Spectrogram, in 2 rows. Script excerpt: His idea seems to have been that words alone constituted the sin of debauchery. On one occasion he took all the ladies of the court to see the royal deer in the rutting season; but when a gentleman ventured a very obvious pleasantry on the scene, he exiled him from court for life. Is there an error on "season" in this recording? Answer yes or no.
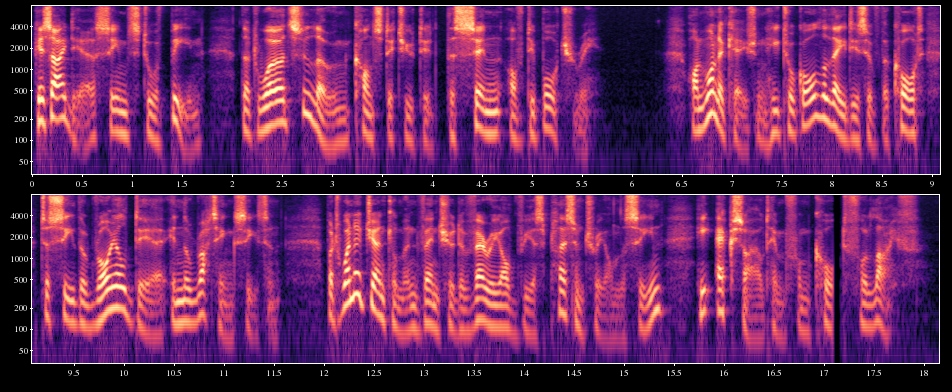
no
